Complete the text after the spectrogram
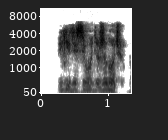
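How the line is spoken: Whisper. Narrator (Russian): продолжал шепотом Ричард

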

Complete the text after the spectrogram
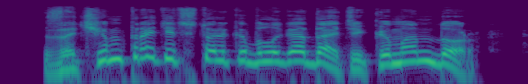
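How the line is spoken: Exclaiming in unison. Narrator (Russian): в один голос воскликнули Бартоломей и Торн

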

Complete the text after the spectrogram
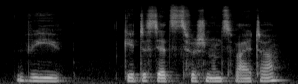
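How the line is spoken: Calm question. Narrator (German): fragte Adam schließlich ruhig

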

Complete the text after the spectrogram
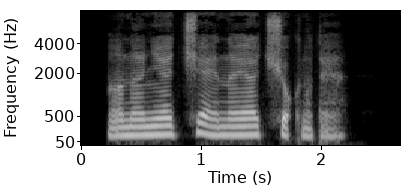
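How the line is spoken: Growled. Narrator (Russian): рыкнул я в ответ

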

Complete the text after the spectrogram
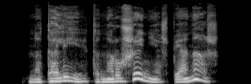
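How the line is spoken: Hiss. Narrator (Russian): прошипел брат

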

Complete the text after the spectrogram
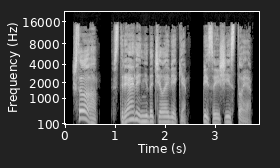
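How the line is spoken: Cheerful question. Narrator (Russian): весело интересуюсь

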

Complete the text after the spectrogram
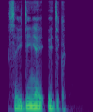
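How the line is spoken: Hoarse, steadied voice. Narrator (Russian): справился с подступившей неуверенностью и заметной хрипотцой в голосе произнес

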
